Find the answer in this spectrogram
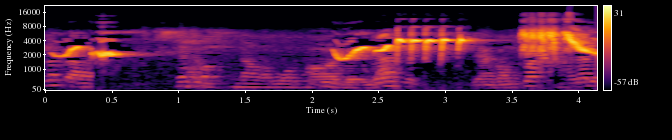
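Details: Caged, well-trained white-rumped shama, said to be rare, giving loud clear whistles: an upward-curling opening note, a rising whistle into a fast repeated trill, then a high, bright falling flourish.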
